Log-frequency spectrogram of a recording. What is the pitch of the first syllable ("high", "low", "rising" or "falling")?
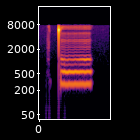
high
